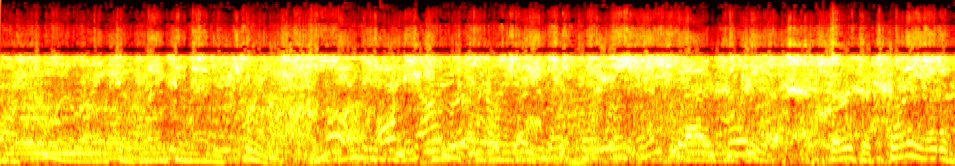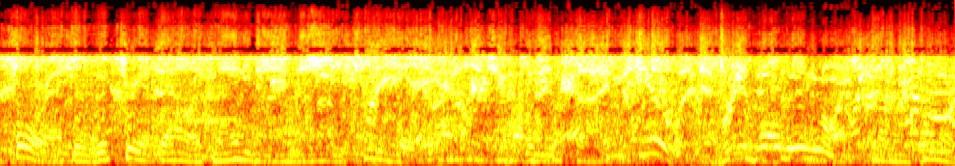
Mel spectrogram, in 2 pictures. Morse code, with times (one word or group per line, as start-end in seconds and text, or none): none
